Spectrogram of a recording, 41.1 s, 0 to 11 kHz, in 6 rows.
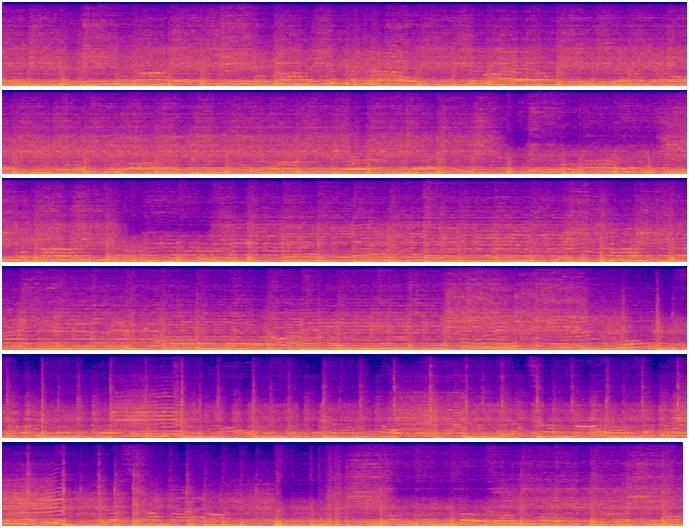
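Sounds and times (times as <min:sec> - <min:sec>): person singing lead vocal: 0:00.0 - 0:37.0, 0:37.7 - 0:41.0
bass guitar: 0:00.0 - 0:41.0
drum kit: 0:00.0 - 0:41.0
electric guitar: 0:00.0 - 0:41.0.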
